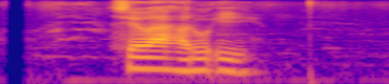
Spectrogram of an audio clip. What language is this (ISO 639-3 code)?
nep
